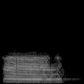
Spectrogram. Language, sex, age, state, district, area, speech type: Telugu, male, 18-30, Telangana, Mahabubabad, urban, conversation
